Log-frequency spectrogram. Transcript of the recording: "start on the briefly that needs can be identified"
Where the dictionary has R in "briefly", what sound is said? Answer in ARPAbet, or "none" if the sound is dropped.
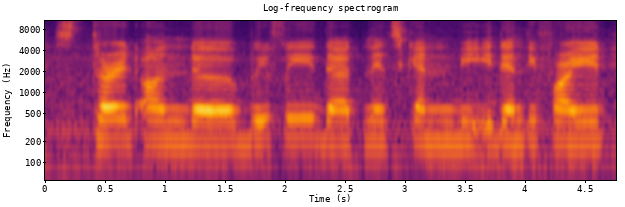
L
